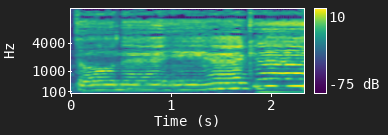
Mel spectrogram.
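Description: A man singing a long held note over an acoustic guitar, moving to a new note near the end.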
